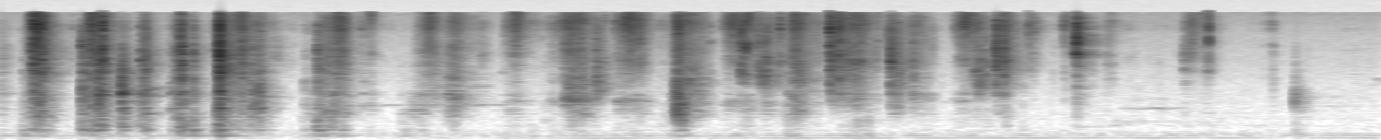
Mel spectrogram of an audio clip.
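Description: A red plastic screw cap being twisted tightly onto a plastic jar of olives, with the jars handled by a gloved hand: quick crackling and scraping ticks of plastic on plastic, dense for about five seconds and then thinning to a few.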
